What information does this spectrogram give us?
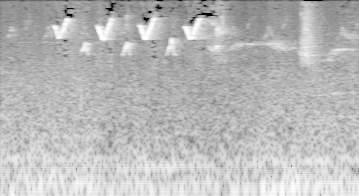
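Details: Varied song of a cinereous tit, kept as a training lure for other birds: four crisp V-shaped high notes in quick succession, each followed by a softer lower note, then a brief fading warble.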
